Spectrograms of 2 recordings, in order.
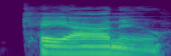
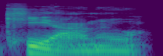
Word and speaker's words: Keanu: Kayanu is how you pronounce it. My my nephew is Kayanu. It's not Keanu. That's incorrect. That's incorrectly pronounced.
